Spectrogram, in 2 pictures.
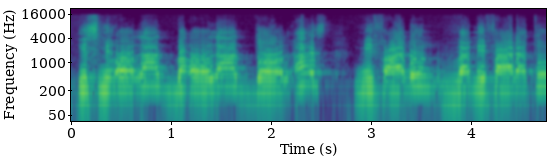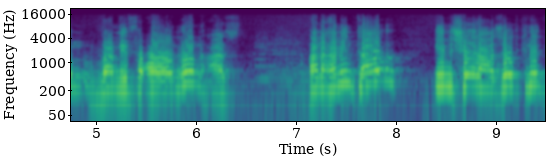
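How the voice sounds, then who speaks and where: A man with a Tajik accent gives a grammar lesson, speaking slowly, repeating words and spelling them out letter by letter. His voice is high-pitched with a clean tone.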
